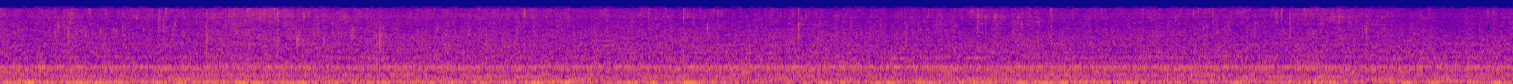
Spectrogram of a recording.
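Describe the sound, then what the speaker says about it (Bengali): Onion frying in mustard oil in a pan, a steady, dense sizzle with fine crackling that stays even throughout, close and moderately quiet, with no talking. "পেঁয়াজটা বেশি ভাজবো না আমি সর্ষের তেলে করছি"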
